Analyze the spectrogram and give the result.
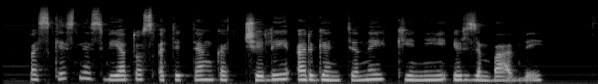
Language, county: Lithuanian, Kaunas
